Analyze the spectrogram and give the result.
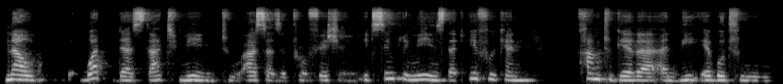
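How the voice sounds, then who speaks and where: Malawi-born woman panelist, mid-pitched, measured explainer. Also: husky, low-quality recording. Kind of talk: panel discussion.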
